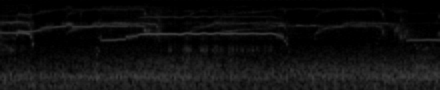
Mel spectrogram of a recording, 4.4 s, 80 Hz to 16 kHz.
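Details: Bald eagle chicks at a Decorah nest on 06-03-2015, around 5:45 pm, waiting for a parent to bring food; long, high, thin whistled squeals overlap, some held level and others bending downward, over a steady low background hiss.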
